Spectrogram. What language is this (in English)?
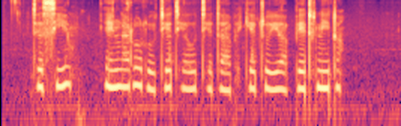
Kalenjin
